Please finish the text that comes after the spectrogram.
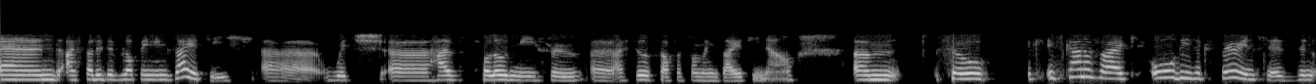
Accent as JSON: {"language": "English", "country": "Belgium", "tie": "born there", "accent": "French", "second_language": "English", "said": "So I was born in Belgium, as you might hear from my French accent."}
